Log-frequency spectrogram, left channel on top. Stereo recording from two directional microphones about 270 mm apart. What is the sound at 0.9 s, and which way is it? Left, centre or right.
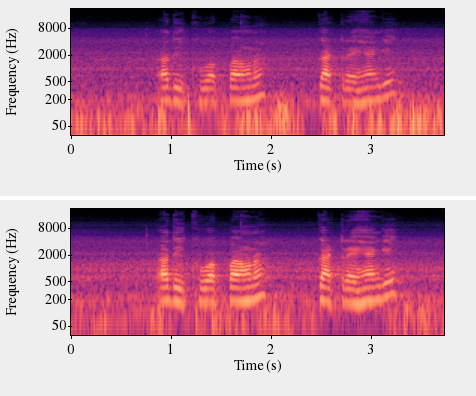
A woman's voice, centre.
